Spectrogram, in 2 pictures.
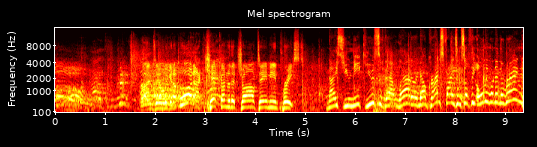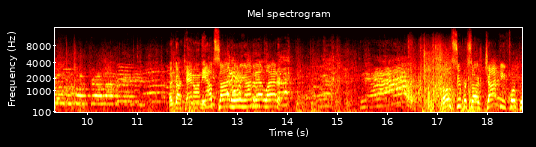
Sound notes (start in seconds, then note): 9.8 crowd chatter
